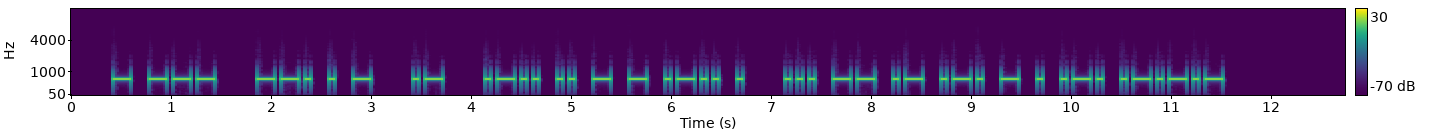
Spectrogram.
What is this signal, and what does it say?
Morse code, heard as a keyed tone, about 20 wpm, 700 Hz. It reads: TO GET A LITTLE SMARTER.
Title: All-Age Appropriate Jokes - 20wpm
